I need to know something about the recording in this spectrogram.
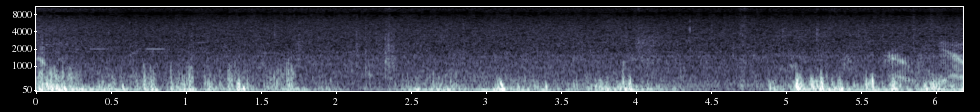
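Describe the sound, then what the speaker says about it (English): Strong wind buffets the microphone at an ocean-side campsite on a rainy day, a steady low rumble under people talking nearby. "Still super windy though."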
